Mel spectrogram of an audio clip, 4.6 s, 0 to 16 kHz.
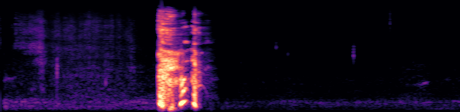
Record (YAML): cough_length: 4.6 s
cough_amplitude: 31010
cough_signal_mean_std_ratio: 0.21
survey_phase: alpha (2021-03-01 to 2021-08-12)
age: 18-44
gender: Male
wearing_mask: 'Yes'
symptom_cough_any: true
symptom_new_continuous_cough: true
symptom_diarrhoea: true
symptom_fatigue: true
symptom_change_to_sense_of_smell_or_taste: true
symptom_onset: 4 days
smoker_status: Current smoker (11 or more cigarettes per day)
respiratory_condition_asthma: false
respiratory_condition_other: false
recruitment_source: Test and Trace
submission_delay: 2 days
covid_test_result: Positive
covid_test_method: RT-qPCR
covid_ct_value: 41.2
covid_ct_gene: N gene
